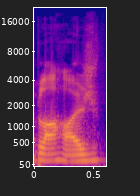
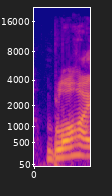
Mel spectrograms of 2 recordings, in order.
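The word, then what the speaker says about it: Blåhaj: And you know, and I call it blahage because that's what I'm used to. Blahigh is you know one way to call it I guess if you don't know any Swedish. Blha is the correct Swedish pronunciation and blah blah is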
